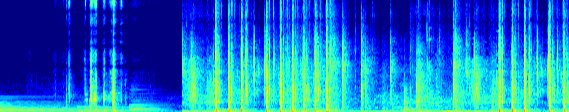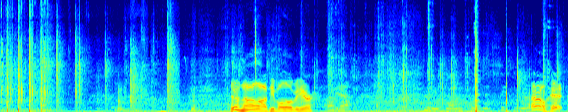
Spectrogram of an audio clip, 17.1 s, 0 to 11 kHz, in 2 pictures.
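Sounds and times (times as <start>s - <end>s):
airsoft guns firing: 2.9s - 5.6s, 6.7s - 11.2s.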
